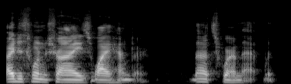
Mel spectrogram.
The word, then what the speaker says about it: Zweihänder: The Zweihänder. Is that how you pronounce it? – Zweihänder, which is a two-hander in German.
